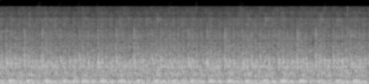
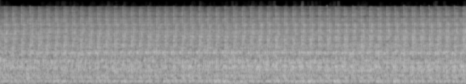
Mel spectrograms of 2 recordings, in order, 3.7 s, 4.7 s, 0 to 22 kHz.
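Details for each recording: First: TVS XL100 (Super XL 100cc) moped single-cylinder idling after tappet adjustment, heard close up: even, steady beat, no clatter or tapping on top; valve train quiet, engine set perfectly with no problem. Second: TVS XL100 (Super XL 100cc) kick-started, before tappet adjustment: a fast, even ticking rides over the idle and keeps pace with the engine. Noise comes from loose tappet adjusting nut screws under the side head cover.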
